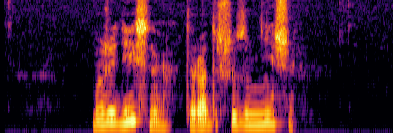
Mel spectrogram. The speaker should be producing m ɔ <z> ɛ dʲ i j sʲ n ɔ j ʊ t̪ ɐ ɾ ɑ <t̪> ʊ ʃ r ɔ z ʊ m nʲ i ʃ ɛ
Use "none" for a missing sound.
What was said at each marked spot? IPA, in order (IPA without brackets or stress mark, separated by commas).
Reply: ʒ, d̪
